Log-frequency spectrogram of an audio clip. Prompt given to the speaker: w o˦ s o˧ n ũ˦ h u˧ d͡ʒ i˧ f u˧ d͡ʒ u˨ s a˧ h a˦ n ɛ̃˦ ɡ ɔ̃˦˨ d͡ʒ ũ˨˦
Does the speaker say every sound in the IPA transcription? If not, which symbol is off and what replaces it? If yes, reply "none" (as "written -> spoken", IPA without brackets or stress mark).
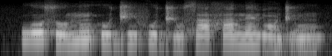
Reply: none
